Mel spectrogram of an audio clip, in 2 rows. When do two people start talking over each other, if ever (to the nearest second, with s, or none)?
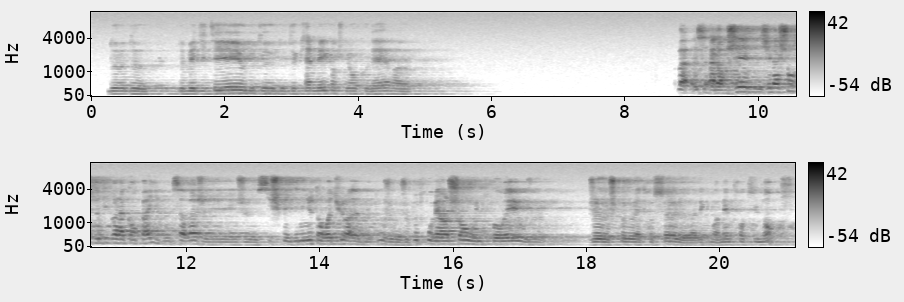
none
